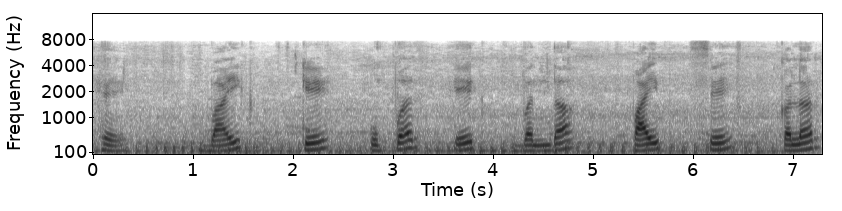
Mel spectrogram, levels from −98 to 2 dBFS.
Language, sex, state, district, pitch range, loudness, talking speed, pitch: Hindi, male, Madhya Pradesh, Dhar, 115-160 Hz, -19 LUFS, 80 wpm, 135 Hz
